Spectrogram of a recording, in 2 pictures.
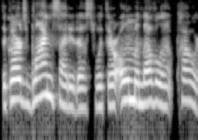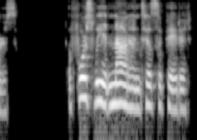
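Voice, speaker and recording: A woman narrates a sci-fi audio story in the first person. Her delivery is theatrical and full of suspense, with a medium-pitched voice. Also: normal speed.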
